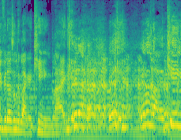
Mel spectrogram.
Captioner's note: laughter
